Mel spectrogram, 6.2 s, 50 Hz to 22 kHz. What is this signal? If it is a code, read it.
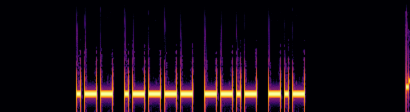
Morse code, heard as a keyed tone, about 20 wpm, 700 Hz. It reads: W1QK
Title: Easy Call Signs - 20wpm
